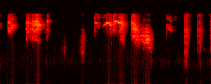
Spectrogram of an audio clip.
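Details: A Javan myna calls loudly: broad, grating screeches of about half a second mixed with clipped rasping notes, delivered in irregular clusters with short pauses.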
